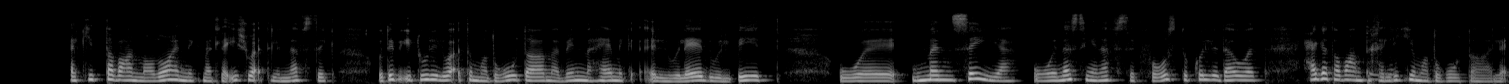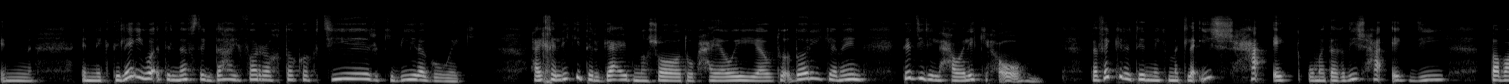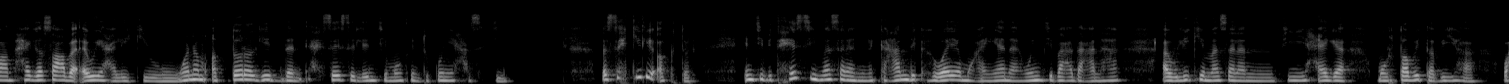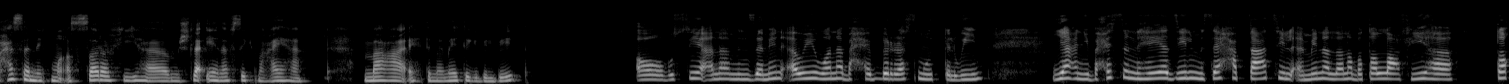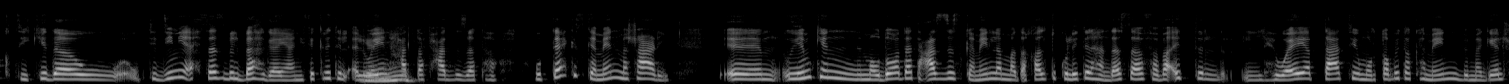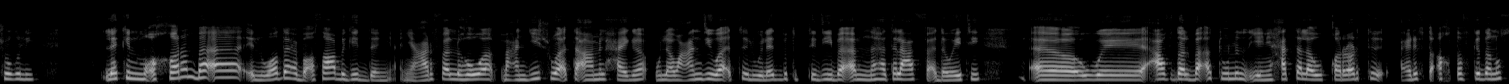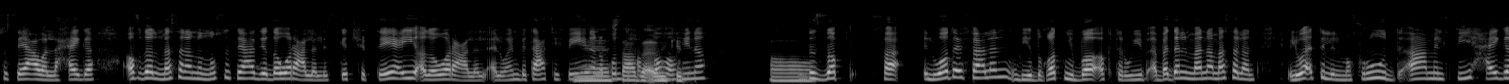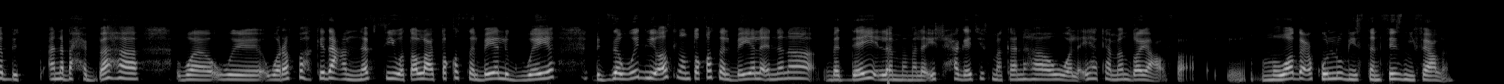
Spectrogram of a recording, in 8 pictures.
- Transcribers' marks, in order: in English: "الsketch"
- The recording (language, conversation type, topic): Arabic, advice, إزاي ألاقي وقت للهوايات والترفيه وسط الشغل والدراسة والالتزامات التانية؟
